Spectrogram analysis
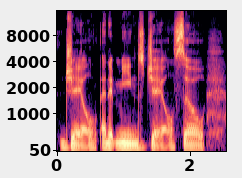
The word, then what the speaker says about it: Gaol: But, they just released this brand new game called Junjiito Maniac and Infinite Jail. It's spelled G A O L, but apparently it is pronounced like jail.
